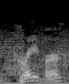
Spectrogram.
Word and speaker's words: Kremer: Pronounced like mine, Kramer, but spelled K-R-E-M-E-R, not K-R-A.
